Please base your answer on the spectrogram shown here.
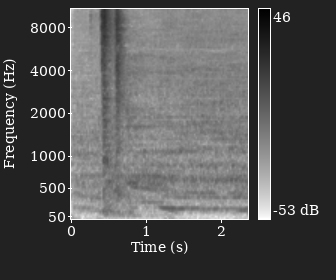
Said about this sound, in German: Also du benutzt, du benutzt das Öl jetzt aus der Amphore für die Tür. Ja, genau. Okay, also du ölst die Tür und öffnest die Tür.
